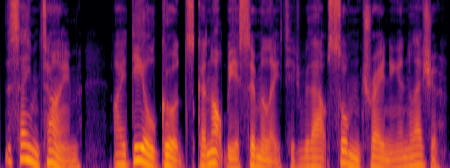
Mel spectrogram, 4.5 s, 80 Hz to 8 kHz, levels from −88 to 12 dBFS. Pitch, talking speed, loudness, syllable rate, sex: 115 Hz, 185 wpm, -18 LUFS, 5.8 syllables/s, male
